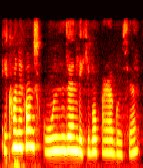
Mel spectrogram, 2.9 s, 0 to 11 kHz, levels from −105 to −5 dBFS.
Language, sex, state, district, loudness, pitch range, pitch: Assamese, female, Assam, Kamrup Metropolitan, -16 LUFS, 210-255 Hz, 230 Hz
